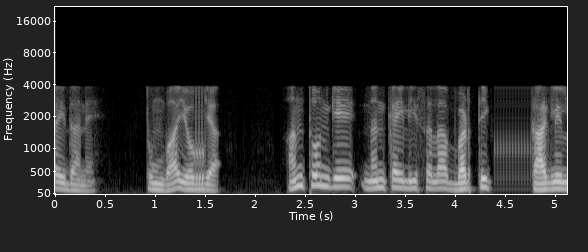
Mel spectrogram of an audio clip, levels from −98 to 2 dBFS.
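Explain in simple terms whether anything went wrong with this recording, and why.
Two things went wrong. The first is packet loss with the last packet repeated. Around 1.41 to 1.5 s, and again for longer from 4.41 to 4.77 s, chunks of audio never arrived, so the receiver kept replaying the last piece it had. Those repeats don't line up with the natural rhythm of the voice, so the run turns into a robotic, buzzy stutter. The buzz fits pieces about 30 ms long.

The second is a sudden gain jump. At 4.0 s the whole thing gets louder in an instant, voice and background together, with no gradual fade, and it stays that way to the end. The likely cause is a volume setting being applied in one step instead of being eased in smoothly. The telephone-style coding itself just sounds like ordinary phone-line audio, with nothing high-pitched getting through.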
